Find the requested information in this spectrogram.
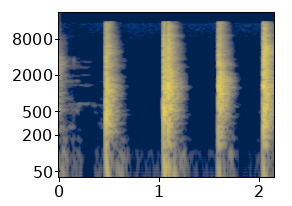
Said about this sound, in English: Putting my mic down real quick. Clap it up.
